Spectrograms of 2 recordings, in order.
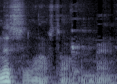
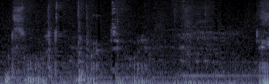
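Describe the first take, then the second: First: Said in the usual way. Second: Whisper. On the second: Pretend.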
